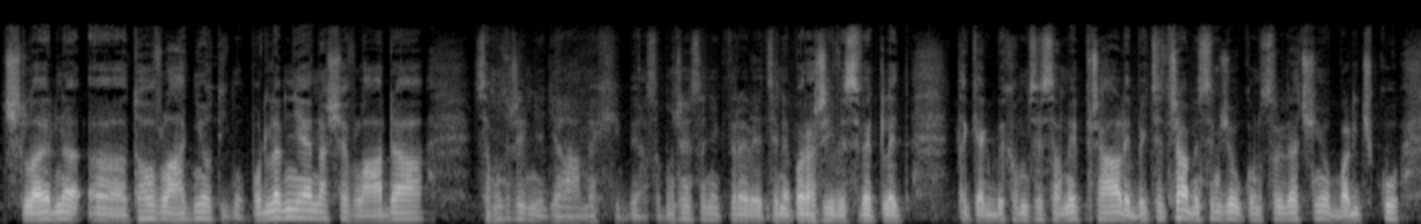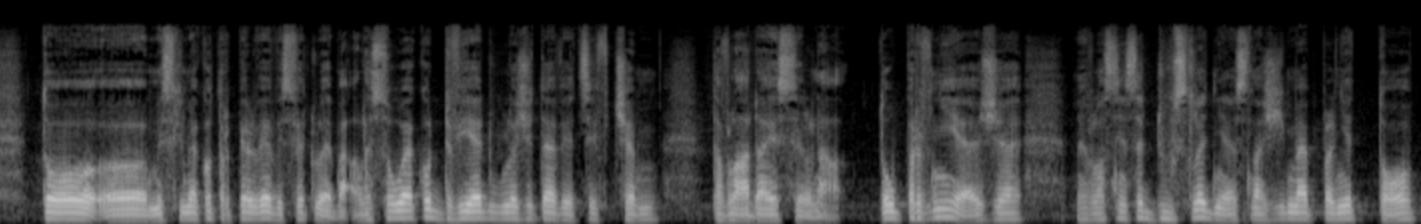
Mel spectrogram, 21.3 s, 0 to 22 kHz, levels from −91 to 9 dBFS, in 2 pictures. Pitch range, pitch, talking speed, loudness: 100-115 Hz, 110 Hz, 175 wpm, -26 LUFS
